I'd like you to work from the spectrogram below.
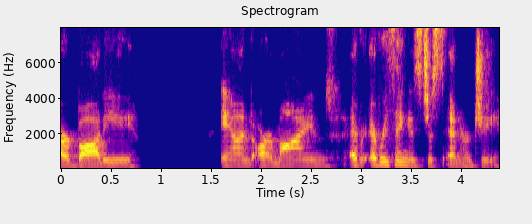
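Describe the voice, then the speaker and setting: With a Northern US accent, a woman speaks at a medium pitch and with fairly even intonation. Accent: Northern US, Yankee. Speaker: guest, yoga teacher and nurse. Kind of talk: interview, casual chat.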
